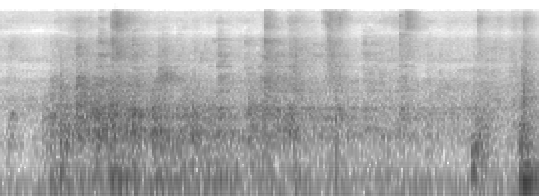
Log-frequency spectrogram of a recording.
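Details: Bakkie after fixing an exhaust leak: steady low idle rumble with no puffing or ticking from the exhaust, a few dull thumps nearby; normal idle.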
